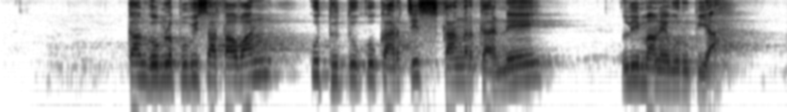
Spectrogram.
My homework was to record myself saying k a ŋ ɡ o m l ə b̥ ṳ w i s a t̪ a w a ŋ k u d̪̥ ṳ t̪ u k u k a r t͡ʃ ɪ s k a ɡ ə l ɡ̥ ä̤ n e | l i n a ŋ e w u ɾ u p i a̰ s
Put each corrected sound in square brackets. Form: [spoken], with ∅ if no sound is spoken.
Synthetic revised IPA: k a ŋ ɡ o m l ə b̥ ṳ w i s a t̪ a w a [n] k u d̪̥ ṳ t̪ u k u k a r t͡ʃ ɪ s k a [ŋ] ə [r] ɡ̥ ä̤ n e | l i [m] a ŋ e w u ɾ u p i a̰ [h]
